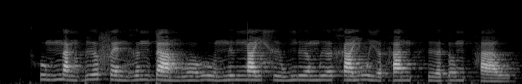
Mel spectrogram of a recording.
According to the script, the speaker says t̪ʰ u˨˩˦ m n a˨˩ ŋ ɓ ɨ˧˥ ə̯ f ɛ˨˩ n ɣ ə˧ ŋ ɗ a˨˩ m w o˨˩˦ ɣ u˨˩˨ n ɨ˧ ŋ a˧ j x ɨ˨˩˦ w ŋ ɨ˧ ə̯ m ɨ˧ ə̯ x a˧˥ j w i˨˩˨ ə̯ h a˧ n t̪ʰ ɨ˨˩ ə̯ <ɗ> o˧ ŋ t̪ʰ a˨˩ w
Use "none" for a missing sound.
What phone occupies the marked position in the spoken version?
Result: ɗ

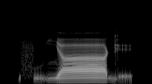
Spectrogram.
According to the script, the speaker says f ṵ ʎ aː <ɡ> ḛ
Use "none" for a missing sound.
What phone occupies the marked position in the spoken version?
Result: ɡ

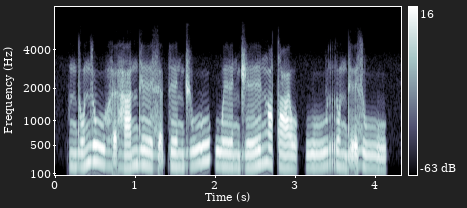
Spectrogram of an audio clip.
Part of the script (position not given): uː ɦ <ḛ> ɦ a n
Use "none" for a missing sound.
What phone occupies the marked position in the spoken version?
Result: ɛ̰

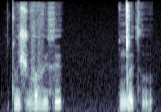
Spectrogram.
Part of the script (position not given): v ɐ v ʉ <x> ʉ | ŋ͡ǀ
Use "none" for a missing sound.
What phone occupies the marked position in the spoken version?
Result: x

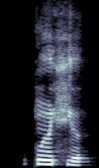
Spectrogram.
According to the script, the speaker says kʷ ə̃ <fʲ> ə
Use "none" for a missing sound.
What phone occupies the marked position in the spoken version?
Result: fʲ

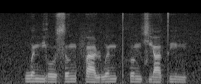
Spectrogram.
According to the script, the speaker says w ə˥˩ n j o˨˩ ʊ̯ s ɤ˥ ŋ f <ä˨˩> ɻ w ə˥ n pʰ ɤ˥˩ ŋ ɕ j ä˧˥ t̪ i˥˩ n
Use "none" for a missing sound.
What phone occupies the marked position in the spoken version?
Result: ä˨˩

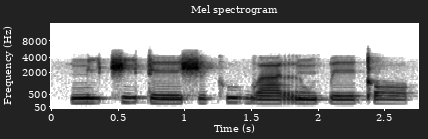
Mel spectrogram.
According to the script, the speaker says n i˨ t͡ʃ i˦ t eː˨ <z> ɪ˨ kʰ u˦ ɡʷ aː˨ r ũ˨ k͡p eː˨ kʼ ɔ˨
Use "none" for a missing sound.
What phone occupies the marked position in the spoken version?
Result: ʃ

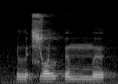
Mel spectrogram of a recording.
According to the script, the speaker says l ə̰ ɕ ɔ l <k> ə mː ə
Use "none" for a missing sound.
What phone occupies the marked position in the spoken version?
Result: ʔ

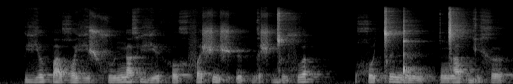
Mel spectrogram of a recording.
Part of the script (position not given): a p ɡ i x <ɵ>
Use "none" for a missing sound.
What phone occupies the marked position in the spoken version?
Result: ɵ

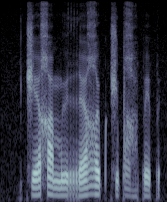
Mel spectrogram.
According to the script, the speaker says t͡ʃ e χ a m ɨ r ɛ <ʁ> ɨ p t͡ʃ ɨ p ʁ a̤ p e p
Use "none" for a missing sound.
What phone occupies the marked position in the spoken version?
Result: ʁ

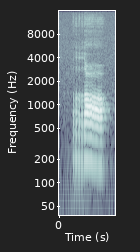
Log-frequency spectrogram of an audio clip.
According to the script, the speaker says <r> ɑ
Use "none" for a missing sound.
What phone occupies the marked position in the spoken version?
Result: r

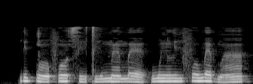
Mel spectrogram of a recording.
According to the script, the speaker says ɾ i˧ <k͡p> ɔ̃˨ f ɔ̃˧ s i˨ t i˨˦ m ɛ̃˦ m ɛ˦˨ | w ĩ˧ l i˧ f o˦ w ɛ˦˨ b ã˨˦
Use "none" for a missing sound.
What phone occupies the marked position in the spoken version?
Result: k͡p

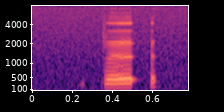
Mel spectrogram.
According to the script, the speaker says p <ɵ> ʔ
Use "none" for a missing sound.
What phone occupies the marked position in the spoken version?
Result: ɵ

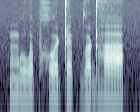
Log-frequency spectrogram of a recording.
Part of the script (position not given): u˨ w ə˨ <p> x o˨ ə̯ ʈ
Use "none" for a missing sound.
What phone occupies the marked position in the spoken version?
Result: p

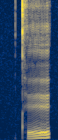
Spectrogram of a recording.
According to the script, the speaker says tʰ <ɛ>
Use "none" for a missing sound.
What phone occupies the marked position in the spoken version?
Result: e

